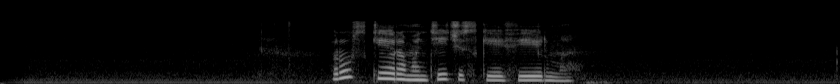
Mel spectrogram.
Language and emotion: Russian, sad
